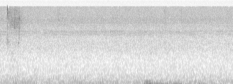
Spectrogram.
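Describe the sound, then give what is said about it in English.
Heavy rain pours down in a steady, continuous hiss with a low rumbling undertone, fairly quiet, briefly swelling for a moment before settling back. No voices. “That's pouring down rain.”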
